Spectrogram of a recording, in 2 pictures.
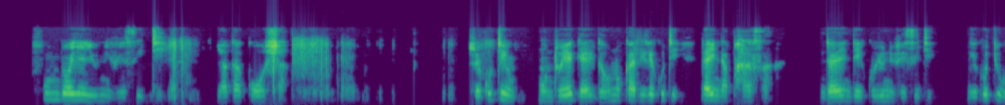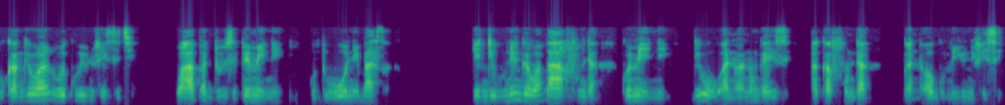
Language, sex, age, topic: Ndau, female, 18-24, education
